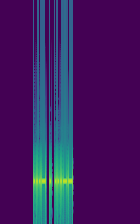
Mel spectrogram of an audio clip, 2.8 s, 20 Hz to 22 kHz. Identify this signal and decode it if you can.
Morse code, heard as a keyed tone, about 44 wpm, 700 Hz. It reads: VE3
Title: Callsign Prefixes for Top 100 DXCC - 45wpm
